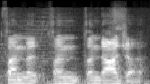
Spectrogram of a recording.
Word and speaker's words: Thundaja: No, it's Thundaja.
